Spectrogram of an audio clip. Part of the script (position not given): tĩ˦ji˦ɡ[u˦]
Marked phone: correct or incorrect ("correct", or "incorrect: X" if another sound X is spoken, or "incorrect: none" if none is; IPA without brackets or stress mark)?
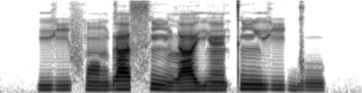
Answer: incorrect: u˧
